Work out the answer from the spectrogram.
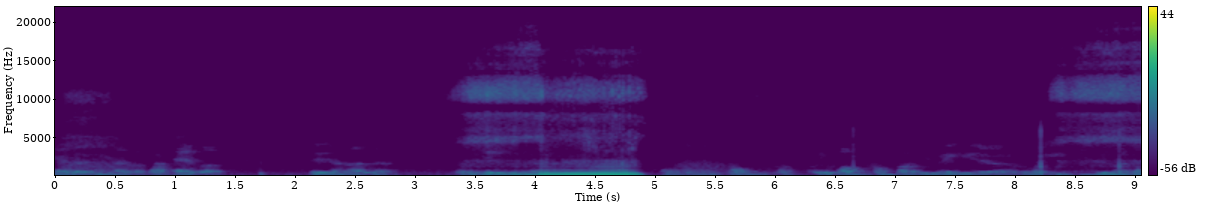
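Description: Snuffly, buzzing snores and little grunts from a sleeping puppy, with a brief louder rustle partway through.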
